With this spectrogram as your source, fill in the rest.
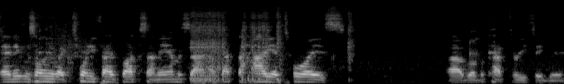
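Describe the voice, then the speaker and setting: An unremarkable speaking voice: a man at medium pitch, fairly quick pace and fairly even intonation, in a dry, close sound with no echo. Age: 40s. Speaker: podcast co-host, toy collector. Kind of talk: casual chat.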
